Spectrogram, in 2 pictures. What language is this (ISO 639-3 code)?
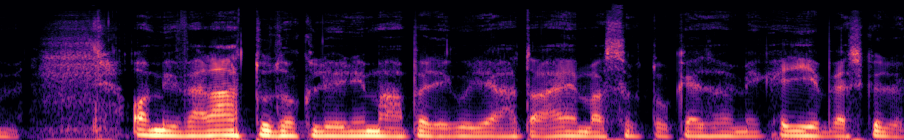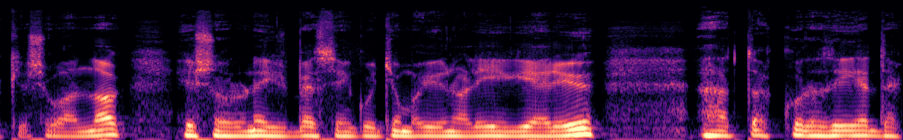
hun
